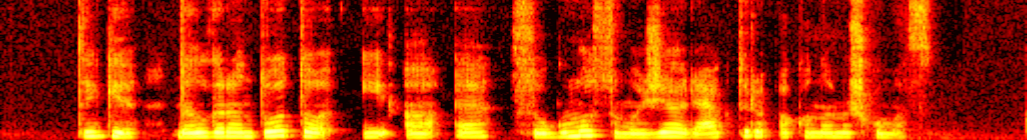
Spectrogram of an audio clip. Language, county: Lithuanian, Utena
